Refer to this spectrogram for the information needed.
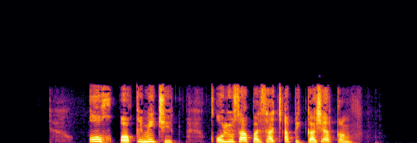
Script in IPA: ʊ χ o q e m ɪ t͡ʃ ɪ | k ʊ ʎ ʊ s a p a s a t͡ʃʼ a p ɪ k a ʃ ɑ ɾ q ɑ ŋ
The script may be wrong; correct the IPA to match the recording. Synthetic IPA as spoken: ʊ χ o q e m ɪ t͡ʃ ɪ | kʼ ʊ ʎ ʊ s a p a s a t͡ʃʼ a p ɪ k a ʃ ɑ ɾ q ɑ ŋ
